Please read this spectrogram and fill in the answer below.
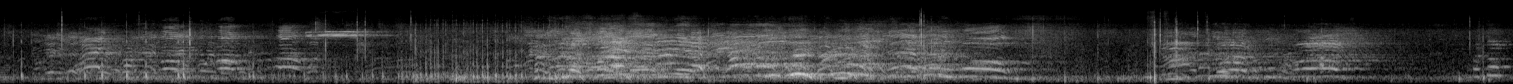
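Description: Several men's voices calling and talking over one another at a football match, loudest and most crowded in the middle. There is one sharp knock near the end.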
